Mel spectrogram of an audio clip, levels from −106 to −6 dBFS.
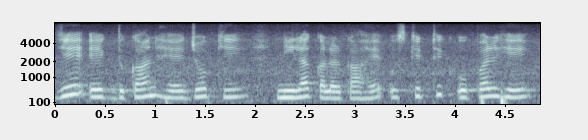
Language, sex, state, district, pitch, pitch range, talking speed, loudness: Hindi, female, Arunachal Pradesh, Lower Dibang Valley, 230 Hz, 215-240 Hz, 175 wpm, -18 LUFS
